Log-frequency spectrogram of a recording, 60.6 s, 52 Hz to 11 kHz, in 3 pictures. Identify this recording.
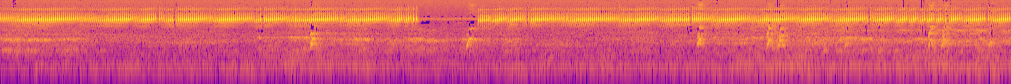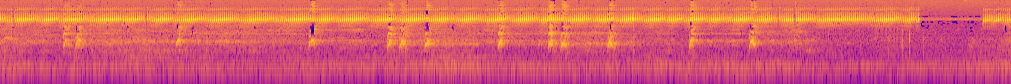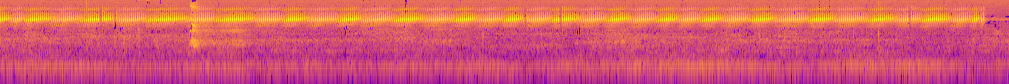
20080321.crickets.dog
Strong cricket call in foreground, a small dog barks close, larger dogs in the distance. Lots of natural reverberation. Sennheiser MKH60 + MKH30 into Shure FP24 preamp, Edirol R09 recorder
cricket, insects, nature, night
